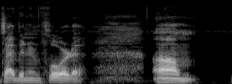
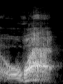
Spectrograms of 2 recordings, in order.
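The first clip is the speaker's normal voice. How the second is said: whack sound effect; 7 semitones higher, 6 dB louder than usual. Retold or imitated. Mimicking the strike.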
